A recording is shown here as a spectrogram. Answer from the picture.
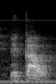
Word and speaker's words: pecado: Si no pronuncia la S, te montas en tremendo problema. No es pescado, es pecado.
